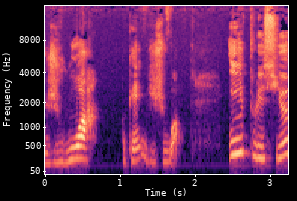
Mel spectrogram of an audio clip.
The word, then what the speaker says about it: joie: O plus I make the sound wa, wa, as in joie, okay, joie. I plus ye make ye, okay, ye, like the eyes, ye, les yeux, the eyes. And joie plus ye make joyeux,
